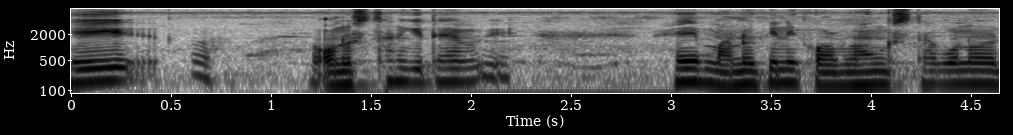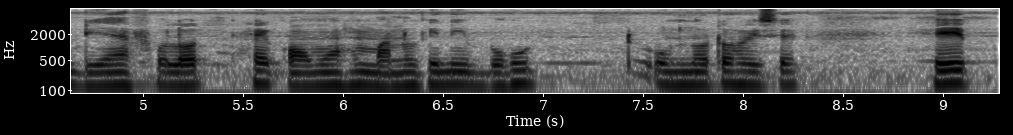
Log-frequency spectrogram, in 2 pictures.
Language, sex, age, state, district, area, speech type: Assamese, male, 18-30, Assam, Dibrugarh, urban, spontaneous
